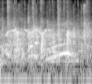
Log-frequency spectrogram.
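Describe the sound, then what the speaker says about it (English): Applause at a stand-up comedy show in Little Rock rolls on steadily while a voice talks over it close up. "can I get another round of applause for our troops?"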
